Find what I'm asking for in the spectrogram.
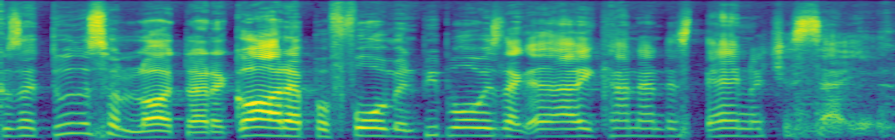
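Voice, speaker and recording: Over noticeable background noise, a man talks in an animated tone at a very fast pace. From South Africa, Eastern Cape. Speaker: stand-up comedian. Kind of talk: stand-up. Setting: stage with audience.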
